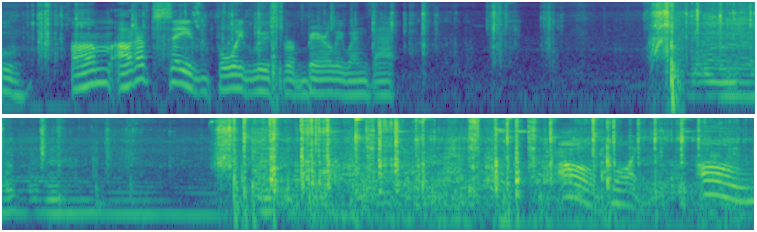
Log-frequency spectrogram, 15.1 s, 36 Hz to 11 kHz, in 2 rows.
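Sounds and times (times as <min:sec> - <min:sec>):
spinning top whirring hum: 0:06.5 - 0:15.0.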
